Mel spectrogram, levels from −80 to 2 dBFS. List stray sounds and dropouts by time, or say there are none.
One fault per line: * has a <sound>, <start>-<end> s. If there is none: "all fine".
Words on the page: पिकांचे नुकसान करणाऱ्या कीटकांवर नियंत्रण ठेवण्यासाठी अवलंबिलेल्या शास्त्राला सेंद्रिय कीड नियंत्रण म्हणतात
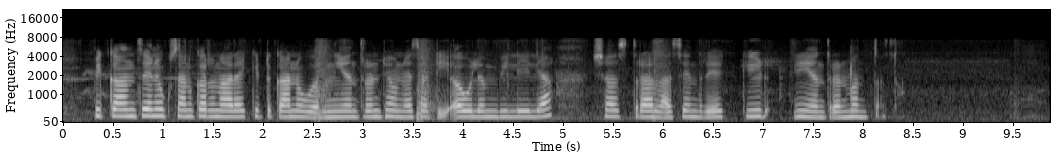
all fine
